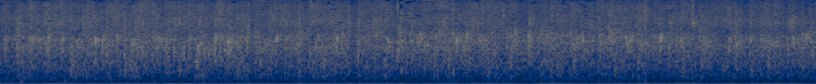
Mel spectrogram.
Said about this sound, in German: Und jetzt kommt ein großer, großer Dank mit immer vielen Applaus an erstmal unser gesamtes Panel noch einmal.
